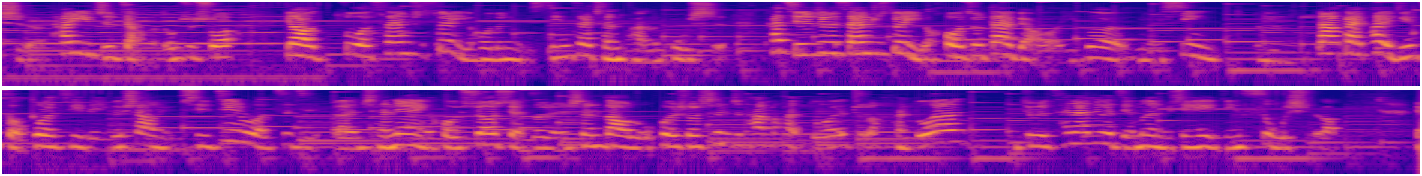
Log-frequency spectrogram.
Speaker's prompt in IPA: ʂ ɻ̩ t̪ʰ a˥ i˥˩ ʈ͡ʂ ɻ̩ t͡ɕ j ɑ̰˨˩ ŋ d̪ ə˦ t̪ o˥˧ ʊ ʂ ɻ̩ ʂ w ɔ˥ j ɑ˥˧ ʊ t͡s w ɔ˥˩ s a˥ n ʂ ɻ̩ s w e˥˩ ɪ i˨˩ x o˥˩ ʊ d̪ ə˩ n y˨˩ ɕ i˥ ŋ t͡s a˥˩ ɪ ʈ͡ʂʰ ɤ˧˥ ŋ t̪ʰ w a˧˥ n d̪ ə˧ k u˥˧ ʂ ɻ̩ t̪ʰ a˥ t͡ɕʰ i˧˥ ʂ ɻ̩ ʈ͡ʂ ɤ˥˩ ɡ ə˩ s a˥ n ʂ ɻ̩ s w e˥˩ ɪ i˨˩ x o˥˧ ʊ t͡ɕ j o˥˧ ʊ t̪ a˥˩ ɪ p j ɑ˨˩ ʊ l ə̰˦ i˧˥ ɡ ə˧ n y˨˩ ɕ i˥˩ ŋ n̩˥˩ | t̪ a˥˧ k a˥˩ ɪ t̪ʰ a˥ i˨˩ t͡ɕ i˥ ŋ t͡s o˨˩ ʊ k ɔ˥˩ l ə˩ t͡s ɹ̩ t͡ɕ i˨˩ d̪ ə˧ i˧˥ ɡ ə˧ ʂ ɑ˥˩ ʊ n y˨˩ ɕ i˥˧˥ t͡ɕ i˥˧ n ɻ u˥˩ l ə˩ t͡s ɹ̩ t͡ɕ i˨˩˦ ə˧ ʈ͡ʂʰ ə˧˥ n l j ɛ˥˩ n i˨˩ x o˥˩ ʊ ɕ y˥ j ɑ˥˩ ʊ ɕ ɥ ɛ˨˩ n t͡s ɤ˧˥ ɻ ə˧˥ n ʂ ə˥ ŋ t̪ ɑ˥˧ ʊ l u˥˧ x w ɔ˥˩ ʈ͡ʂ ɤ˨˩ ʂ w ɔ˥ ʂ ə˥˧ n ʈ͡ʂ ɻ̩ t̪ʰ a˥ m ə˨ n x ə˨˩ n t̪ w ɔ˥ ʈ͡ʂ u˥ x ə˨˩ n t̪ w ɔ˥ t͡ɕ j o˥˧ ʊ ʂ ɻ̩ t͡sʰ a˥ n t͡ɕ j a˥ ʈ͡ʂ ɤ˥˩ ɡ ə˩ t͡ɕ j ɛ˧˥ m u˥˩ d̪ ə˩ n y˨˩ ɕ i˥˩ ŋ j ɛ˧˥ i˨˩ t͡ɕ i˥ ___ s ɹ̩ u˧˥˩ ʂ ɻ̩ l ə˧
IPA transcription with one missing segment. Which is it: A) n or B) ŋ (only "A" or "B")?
B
